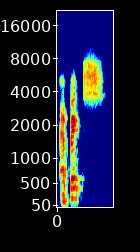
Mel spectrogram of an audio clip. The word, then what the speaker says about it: epoch: is done in 302 epics that word looks like Epoch it is pronounced epic staging is very fluid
